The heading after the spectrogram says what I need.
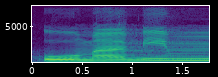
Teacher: dengan mim yang bertasdid ini dinamakan dengan Idgham bihunah cara bacanya harakat tanwin kisrah dimasukkan ataupun dileburkan ke dalam huruf mim dengan cara ditekan kemudian ditahan lebih kurang dua kali ketukan Um mimi ya hukum bacaan Idgham Bi ghunah dibacanya sambil didengungkan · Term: idgham bi ghunnah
